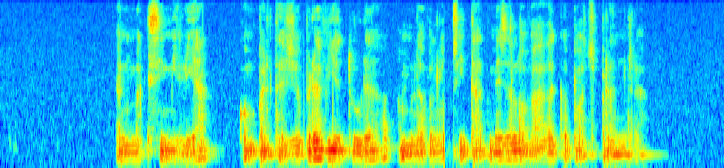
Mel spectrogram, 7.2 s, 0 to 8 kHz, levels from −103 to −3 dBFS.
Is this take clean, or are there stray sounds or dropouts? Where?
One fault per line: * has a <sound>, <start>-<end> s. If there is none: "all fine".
* has a dropout, 4.4-4.5 s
